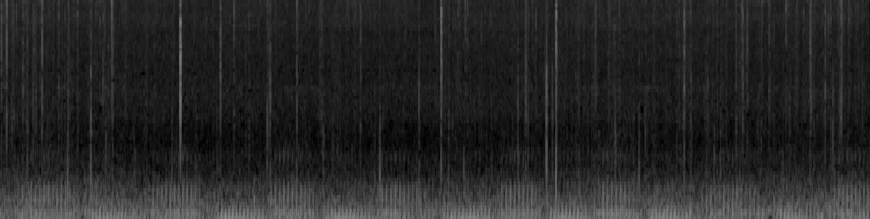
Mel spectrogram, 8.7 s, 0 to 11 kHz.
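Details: Cat purring dominates: a throaty low vibration pulsing in regular breath cycles roughly every 1.3 seconds, with crisp fireplace crackles ticking over the top.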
